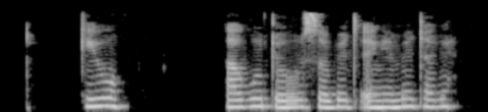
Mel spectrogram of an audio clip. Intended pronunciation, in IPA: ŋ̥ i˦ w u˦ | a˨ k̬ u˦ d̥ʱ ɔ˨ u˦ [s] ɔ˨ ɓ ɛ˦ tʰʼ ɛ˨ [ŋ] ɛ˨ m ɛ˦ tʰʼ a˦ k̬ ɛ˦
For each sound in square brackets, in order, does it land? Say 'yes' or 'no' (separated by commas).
yes, yes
